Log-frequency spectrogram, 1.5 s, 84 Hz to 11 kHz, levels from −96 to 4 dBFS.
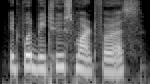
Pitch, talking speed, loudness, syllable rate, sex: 200 Hz, 280 wpm, -19 LUFS, 5.7 syllables/s, female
